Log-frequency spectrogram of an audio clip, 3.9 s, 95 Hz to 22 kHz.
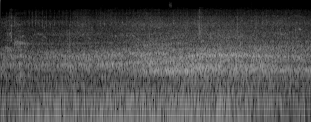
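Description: Cars pass on a road during a roughly 25-mile morning bike ride. Steady, loud low road rumble fills the whole stretch, with no talking.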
